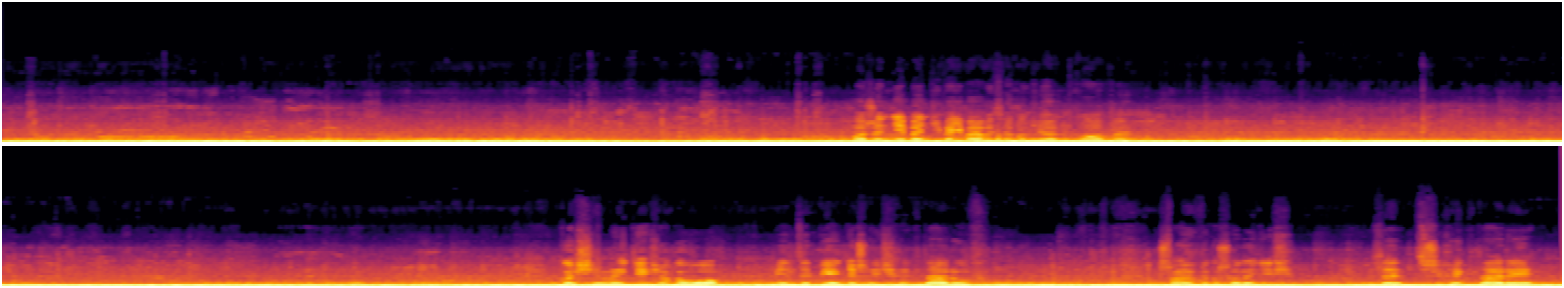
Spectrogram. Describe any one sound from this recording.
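A tractor engine drones steadily from inside the cab.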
